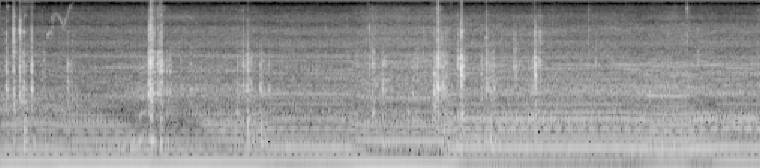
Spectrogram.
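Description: Excavator engine running steadily under load, its pitch dipping slightly now and then as the hydraulics work the bucket. A few sharp knocks and clatters as the bucket digs into the pit, the clearest about two seconds in and near six seconds.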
